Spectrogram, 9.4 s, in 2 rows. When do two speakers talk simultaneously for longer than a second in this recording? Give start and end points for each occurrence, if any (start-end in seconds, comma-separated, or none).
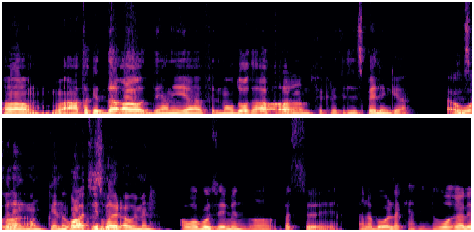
4.5-5.8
